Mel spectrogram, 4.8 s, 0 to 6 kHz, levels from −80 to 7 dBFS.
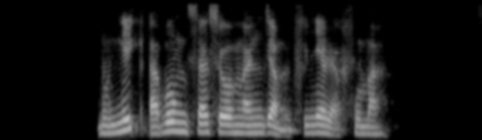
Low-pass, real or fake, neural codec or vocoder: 5.4 kHz; fake; codec, 16 kHz, 1 kbps, FreqCodec, larger model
